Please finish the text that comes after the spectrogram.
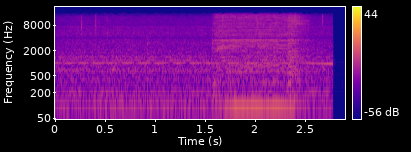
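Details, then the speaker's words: Trunk pulldown motor on a car, tested after checking wiring: a short steady electric whir with a slight rise under load before stopping shows the motor gets power and runs normally; the bracket is suspected of sticking. "So now we know we're getting power to the motor and the motor is working."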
